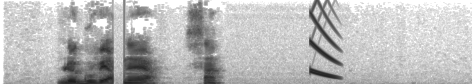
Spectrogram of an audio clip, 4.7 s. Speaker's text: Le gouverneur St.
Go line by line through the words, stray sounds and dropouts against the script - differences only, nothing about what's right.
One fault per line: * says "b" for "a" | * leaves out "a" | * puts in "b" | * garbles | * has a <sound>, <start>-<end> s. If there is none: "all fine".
* has a dropout, 1.1-1.2 s
* has a chirp, 3.1-3.4 s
